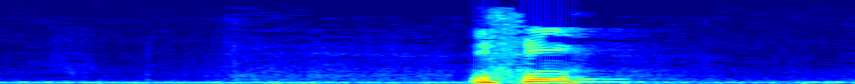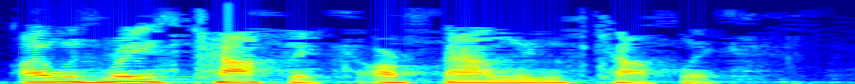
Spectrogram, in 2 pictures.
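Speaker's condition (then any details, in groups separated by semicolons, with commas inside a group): Cleft palate; congenital cleft palate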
